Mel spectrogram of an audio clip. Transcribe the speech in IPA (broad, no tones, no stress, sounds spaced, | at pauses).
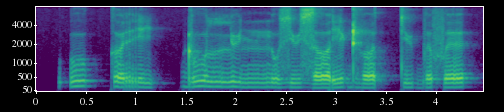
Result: ʔ u kː ɵ r i | ɖ u lː y nː u z y z ɤ ɾ i ɖʱ ɤ tː y b ɘ f ɘ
